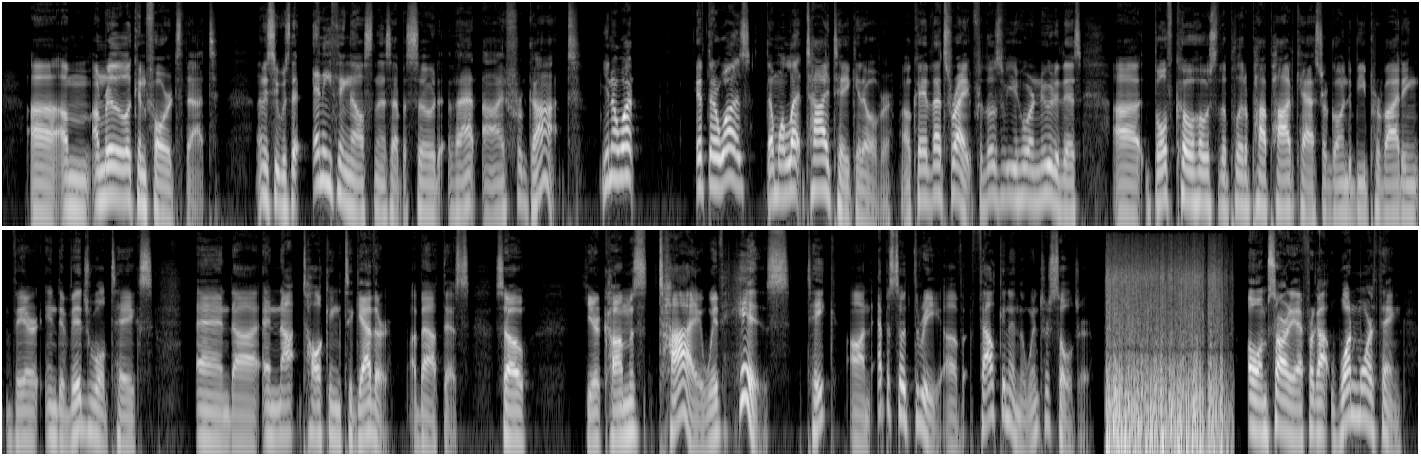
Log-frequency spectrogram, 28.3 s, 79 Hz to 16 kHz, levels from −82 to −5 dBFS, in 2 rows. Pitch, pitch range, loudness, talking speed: 125 Hz, 110-155 Hz, -23 LUFS, 200 wpm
